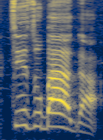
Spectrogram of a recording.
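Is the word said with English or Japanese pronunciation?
Japanese. It is said with Japanese-style sounds. The speaker calls it right. "Ini bayangkan kita lagi di Jepang"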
